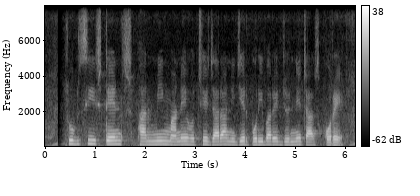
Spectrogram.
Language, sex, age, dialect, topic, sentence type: Bengali, female, 18-24, Western, agriculture, statement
